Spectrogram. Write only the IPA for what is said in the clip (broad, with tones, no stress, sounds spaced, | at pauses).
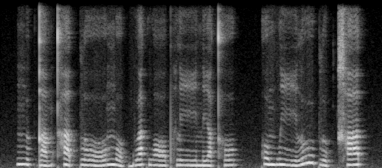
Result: ŋ ɯ˨˩ k̚ d a˩˦ m kʰ a˨˩ t̚ p l oː˩˦ ŋ o˨˩ k̚ b u˦˥ a̯ k w ɔː˧ pʰ l iː˧ n i˧ a̯ kʰ o˦˥ k̚ | k o˧ m w iː˨˩ l uː˥˩ p l u˨˩ k̚ t͡ɕʰ a˦˥ t̚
